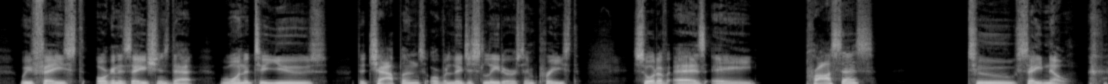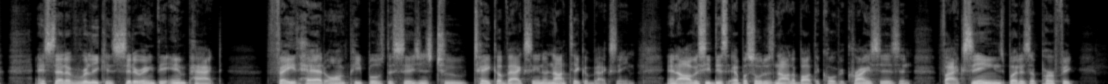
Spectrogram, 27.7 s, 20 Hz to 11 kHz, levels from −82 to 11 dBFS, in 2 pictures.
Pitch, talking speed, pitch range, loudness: 105 Hz, 125 wpm, 100-115 Hz, -19 LUFS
